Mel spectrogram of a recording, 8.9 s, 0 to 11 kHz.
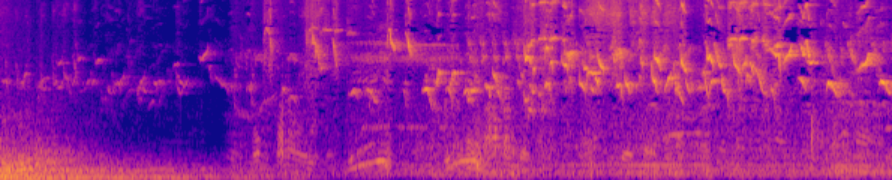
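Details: Greater green leafbird at a songbird contest in Malinau, North Kalimantan, 6 March 2022: varied high chirped and whistled phrases with rising and falling notes, after a low rumbling start, with other birds and crowd noise.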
